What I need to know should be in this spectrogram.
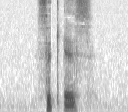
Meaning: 1. my older brother, my older sister (of the same sex as me) 2. my older maternal cousin (of the same sex as me) 3. my friend (chiefly of the same sex as me)
- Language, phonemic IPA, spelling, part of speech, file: Navajo, /sɪ̀kʼɪ̀s/, sikʼis, noun, Nv-sikʼis.ogg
